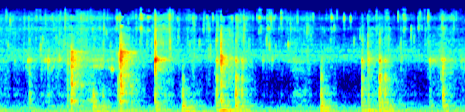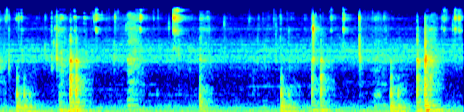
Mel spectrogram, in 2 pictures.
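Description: Wooden spatula stirring chicken pieces through a milky gravy in a non-stick pot, scraping the pan, with irregular knocks of the spatula against the pot a little over once a second.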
